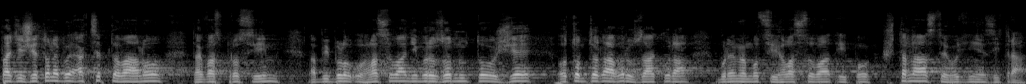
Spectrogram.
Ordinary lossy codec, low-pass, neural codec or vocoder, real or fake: AAC, 48 kbps; 14.4 kHz; none; real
